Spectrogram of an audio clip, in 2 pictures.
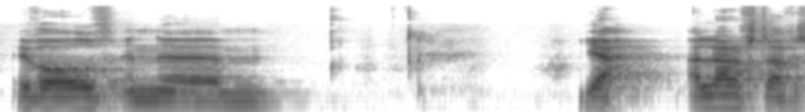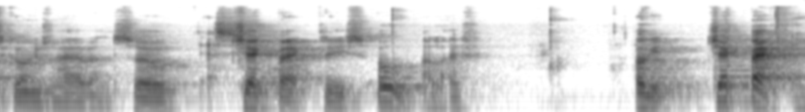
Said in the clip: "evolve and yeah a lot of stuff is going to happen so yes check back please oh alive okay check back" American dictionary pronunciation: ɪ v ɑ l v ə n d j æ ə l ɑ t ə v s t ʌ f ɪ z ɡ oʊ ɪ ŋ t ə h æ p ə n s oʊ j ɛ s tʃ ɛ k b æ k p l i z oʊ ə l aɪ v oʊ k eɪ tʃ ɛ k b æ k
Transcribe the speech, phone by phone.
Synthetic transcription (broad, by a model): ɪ v ɑ l v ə n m j æ ə l ɑ t ə v s t ʌ f ɪ z ɡ oʊ ɪ ŋ t ə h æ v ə n s oʊ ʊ tʃ ɛ k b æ k p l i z oʊ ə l aɪ f oʊ k eɪ tʃ ɛ k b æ k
